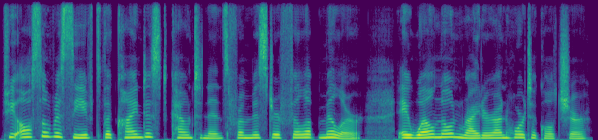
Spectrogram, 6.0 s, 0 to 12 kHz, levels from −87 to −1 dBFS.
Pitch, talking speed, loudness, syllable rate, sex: 240 Hz, 150 wpm, -17 LUFS, 5.4 syllables/s, female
